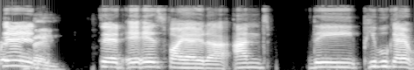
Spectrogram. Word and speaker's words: Viola: It is Viola, and the people get it wrong here.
